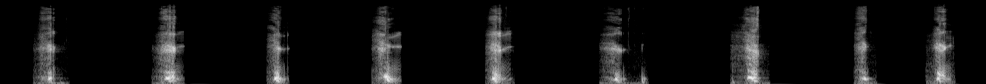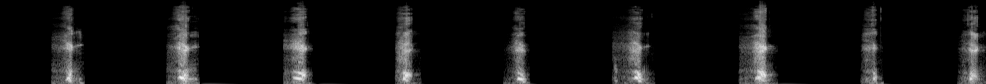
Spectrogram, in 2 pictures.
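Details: Sharp, brief gulping hiccups about once a second, roughly 53 a minute, from a person with persistent, violent hiccup bouts lasting hours at a time over November 1–20, 2019.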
